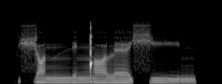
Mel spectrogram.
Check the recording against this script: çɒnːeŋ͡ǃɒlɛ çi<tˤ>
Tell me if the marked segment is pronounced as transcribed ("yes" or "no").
no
